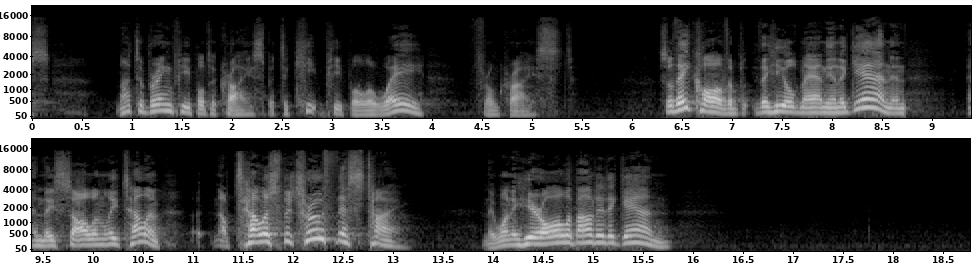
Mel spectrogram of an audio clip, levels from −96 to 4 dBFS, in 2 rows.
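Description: A jump at 8.71 to 8.73 s after "healed man in again" and at 12.84 s after "us the truth this" marks compressed frames skipped. The decoder dropped about four 23.2 ms frames, then one, so the speech jumps ahead.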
